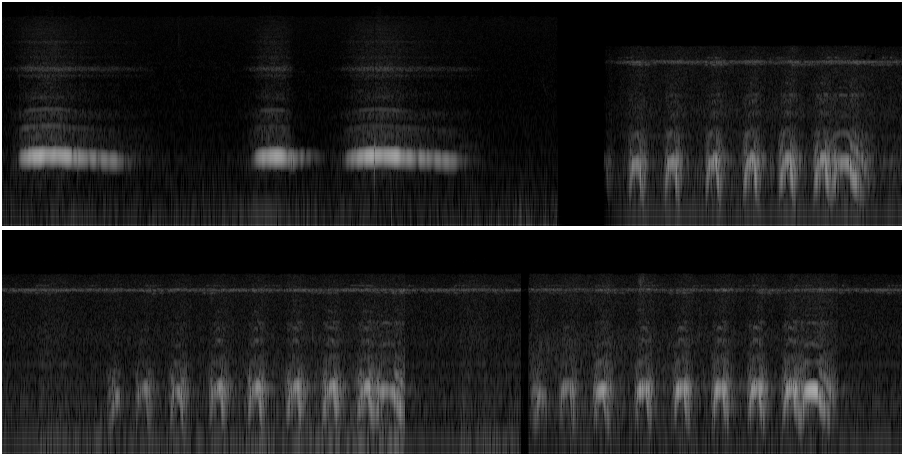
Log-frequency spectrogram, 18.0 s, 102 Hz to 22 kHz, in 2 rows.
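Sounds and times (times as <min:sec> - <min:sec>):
owl hooting: 0:00.1 - 0:01.3, 0:02.5 - 0:04.7, 0:06.2 - 0:08.8, 0:10.0 - 0:13.1, 0:14.3 - 0:17.4.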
